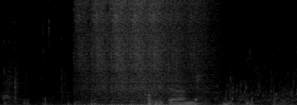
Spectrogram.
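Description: Lava hisses loudly as water is poured onto it.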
